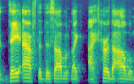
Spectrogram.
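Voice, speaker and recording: At a moderate pace, a man with a New York accent talks in a fairly low pitch. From Brooklyn, New York. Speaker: hip hop commentator. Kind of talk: live album review chat.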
